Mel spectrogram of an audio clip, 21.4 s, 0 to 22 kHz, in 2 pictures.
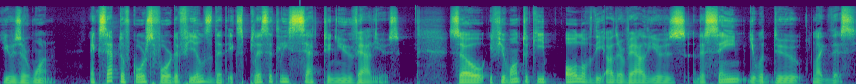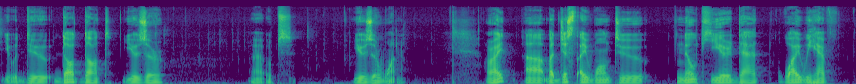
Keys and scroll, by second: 6.0 ctrl+Right, 8.5 Right, 10.4 ,, 10.6 Return, 11.3 ., 12.3-15.6 typing, 15.8 Escape, 17.0 Up, 17.1 Left.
